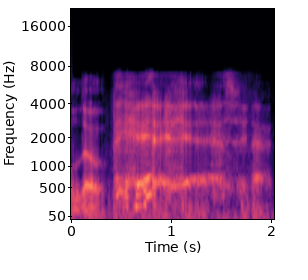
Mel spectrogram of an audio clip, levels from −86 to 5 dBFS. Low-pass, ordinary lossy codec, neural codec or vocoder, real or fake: 7.2 kHz; none; autoencoder, 22.05 kHz, a latent of 192 numbers a frame, VITS, trained on many speakers; fake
